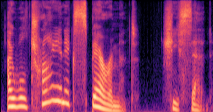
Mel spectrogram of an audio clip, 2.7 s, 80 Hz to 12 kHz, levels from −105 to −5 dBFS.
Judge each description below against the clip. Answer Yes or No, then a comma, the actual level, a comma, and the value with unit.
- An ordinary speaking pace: Yes, average, 155 wpm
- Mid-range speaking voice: No, very high, 250 Hz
